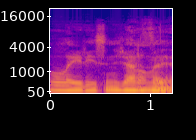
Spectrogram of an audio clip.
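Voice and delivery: low, soft, sexy, seductive phone voice.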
